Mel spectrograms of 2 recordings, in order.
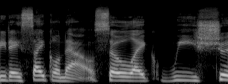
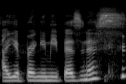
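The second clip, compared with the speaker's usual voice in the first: put-on woman's New York accent. Retelling how a former coworker always asked about business: imitating coworker's New York accent. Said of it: "sounding a bit like a New York accent".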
